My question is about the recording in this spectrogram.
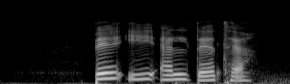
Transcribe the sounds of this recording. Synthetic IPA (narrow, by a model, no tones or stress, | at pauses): b̥eːʔiːʔɛld̪eːt̪ʰḛː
